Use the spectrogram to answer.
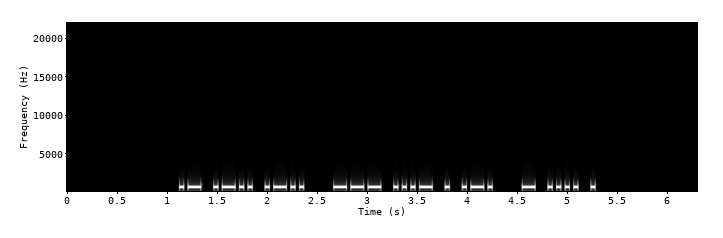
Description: Morse code, heard as a keyed tone, about 28 wpm, 700 Hz. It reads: ALL OVER THE
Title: Sets of 3 Words 28wpm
